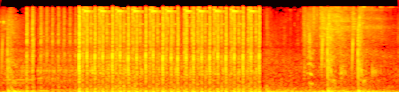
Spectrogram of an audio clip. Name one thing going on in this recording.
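A rifle fires rapidly in quick succession.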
